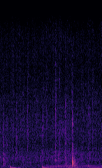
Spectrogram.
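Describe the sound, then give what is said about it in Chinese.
A Korean-style seafood pancake sizzles steadily in a hot pan as it is flipped, a continuous crackling hiss with a few low scraping bumps and one brief sharper clink near the end. “做了韓式海鮮煎餅”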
